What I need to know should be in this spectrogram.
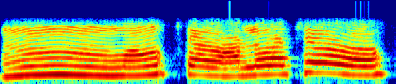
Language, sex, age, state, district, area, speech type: Bengali, female, 30-45, West Bengal, Murshidabad, rural, conversation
